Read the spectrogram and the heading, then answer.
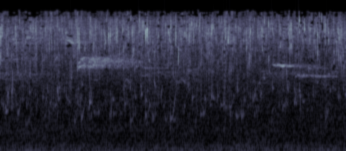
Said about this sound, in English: Deepen your breathing and imagine yourself walking along a beautiful stream. You can hear birds singing as the stream rushes by.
